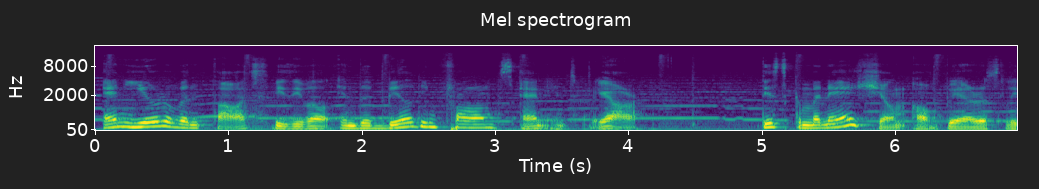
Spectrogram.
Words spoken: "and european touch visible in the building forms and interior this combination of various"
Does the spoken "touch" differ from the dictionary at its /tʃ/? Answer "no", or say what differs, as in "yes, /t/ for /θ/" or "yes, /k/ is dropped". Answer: yes, /s/ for /tʃ/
